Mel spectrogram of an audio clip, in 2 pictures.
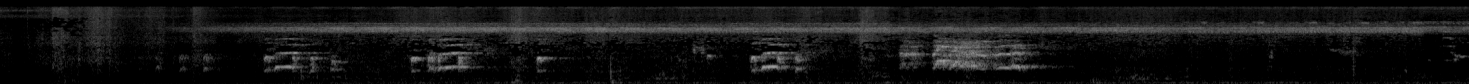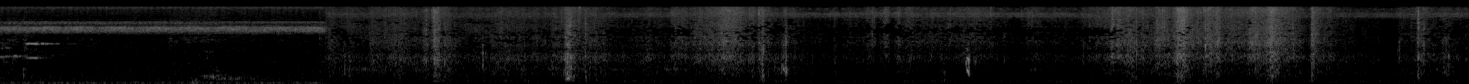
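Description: A rooster crowing several times over a steady high insect buzz, which cuts off suddenly about two-thirds of the way through. Then rustling and crackling of ripe rice stalks being grasped and cut by hand.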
